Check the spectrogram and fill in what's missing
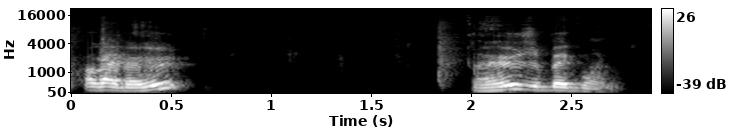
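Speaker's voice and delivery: talking through a mouthful; chewing while he talks; mouth full. Real, not acted. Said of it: "Excuse me while I chew and talk".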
